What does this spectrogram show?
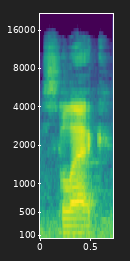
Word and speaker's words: Selec: my name is selec contrary to popular belief that is how you pronounce my last name i'm in beautiful sunny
